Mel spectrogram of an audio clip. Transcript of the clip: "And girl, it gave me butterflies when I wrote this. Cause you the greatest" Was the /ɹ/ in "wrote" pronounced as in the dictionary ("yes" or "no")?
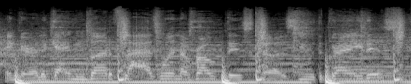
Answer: yes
